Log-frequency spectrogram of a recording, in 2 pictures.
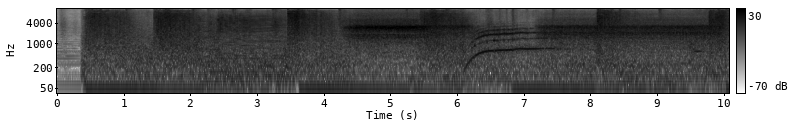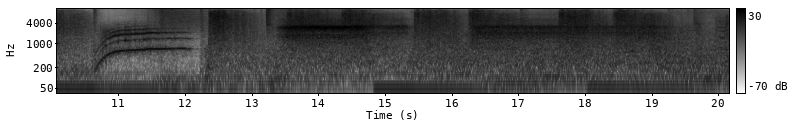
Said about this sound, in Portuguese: Ao avistarem a frota aliada, deram início à troca de disparos com seus pesados canhões e disparos de torpedos. Era o início da Batalha do Mar de Java.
